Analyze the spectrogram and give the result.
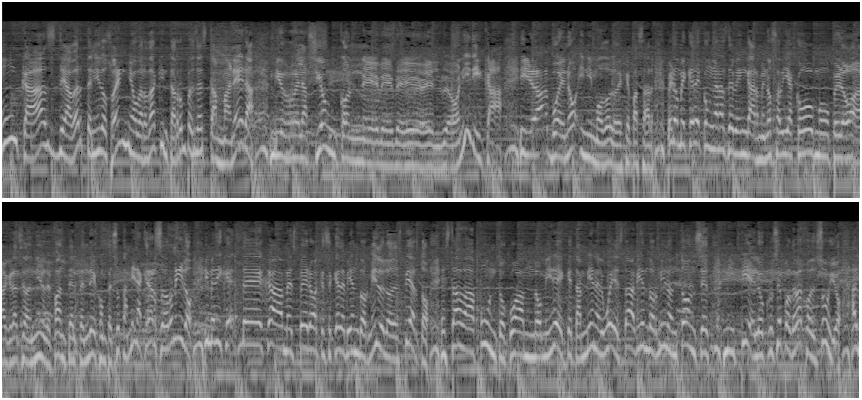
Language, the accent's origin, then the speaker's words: Spanish; Guadalajara, Jalisco, Mexico; de Guadalajara.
